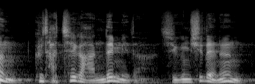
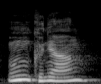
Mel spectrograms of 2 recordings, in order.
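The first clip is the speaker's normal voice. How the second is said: put-on higher, coy childish reply; coy little daughter; 5 semitones higher, slower than usual. Daughter sidling up to dad for a snack, coy child voice. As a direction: play it innocent like a child eyeing a treat. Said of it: "이러면서 제 앞에 와서 서 있어요".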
